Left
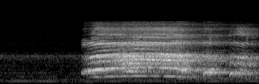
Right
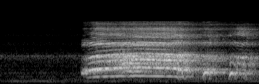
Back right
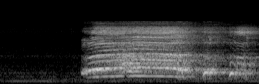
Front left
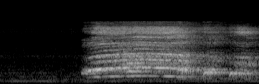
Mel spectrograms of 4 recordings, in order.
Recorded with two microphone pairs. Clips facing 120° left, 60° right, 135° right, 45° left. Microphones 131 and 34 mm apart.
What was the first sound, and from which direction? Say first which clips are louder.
Crying: right 1 dB, back right 4 dB; 90° right.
